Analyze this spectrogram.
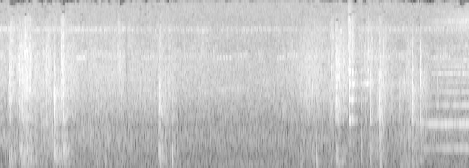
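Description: Hurried footsteps and knocks on a wooden floor, with clothing and movement noise, as a man leaves a room and runs down a hall. Sustained film-score music comes in near the end.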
